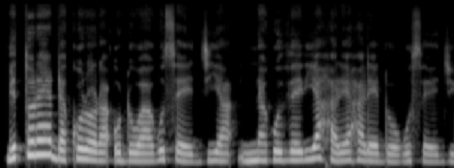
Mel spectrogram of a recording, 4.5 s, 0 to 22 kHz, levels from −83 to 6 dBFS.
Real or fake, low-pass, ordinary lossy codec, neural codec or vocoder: fake; 19.8 kHz; none; autoencoder, 48 kHz, 128 numbers a frame, DAC-VAE, trained on Japanese speech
